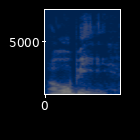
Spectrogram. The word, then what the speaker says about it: obi: Uh it's a Japanese word pronounced obi which literally means belter or sash.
